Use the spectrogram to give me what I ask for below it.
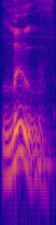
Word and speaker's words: love: research and found that the way they pronounced love back in the day was as Louvre. And so back in Shakespeare's time, Louvre, I love you, and remove would then rhyme with each other, where I guess today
